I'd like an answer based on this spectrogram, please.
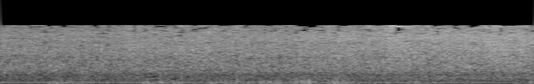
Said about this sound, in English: Another wonderful waterfall. Wonderful waterfall.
